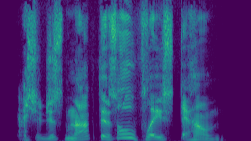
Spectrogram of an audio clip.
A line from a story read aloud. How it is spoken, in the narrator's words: Jinx spat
